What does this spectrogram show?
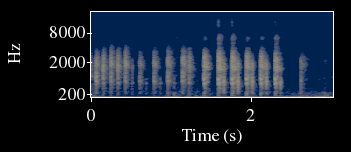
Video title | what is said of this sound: Dica de teste de capacitor eletrolítico | Mais um sintoma aí bem óbvio. O capacitor tá ruim.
